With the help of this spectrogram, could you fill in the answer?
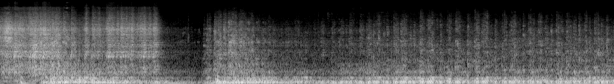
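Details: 1989 Mustang GT, first start after sitting over 10 years, still needing a complete fuel system: the engine dips briefly, then catches and settles into a steady, even low idle with no knocks or stumbles; oil pressure looks good.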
